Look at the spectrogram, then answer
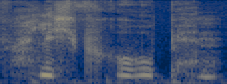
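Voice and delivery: high, very soft whisper; light, delicate empress voice; gently happy. A narrator's reading. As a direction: breathe it with quiet gladness. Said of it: "singende Lachen".

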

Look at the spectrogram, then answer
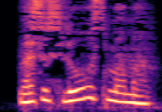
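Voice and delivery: put-on high-pitched little boy asking his mother; child's questioning voice, lifted high; small child's voice. A narrator's reading. Little son asks his mother.

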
